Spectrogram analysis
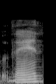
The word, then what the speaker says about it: than: So the way you pronounced it sounded like Dan. A little, not completely, but a little bit. Like it was very subtle. So than sounded like and then sounds like den. That's how a lot of people pronounce it, but it's it's like than and then. So it's the TH sound that's kind of difficult. It's not a D, it's then, than.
